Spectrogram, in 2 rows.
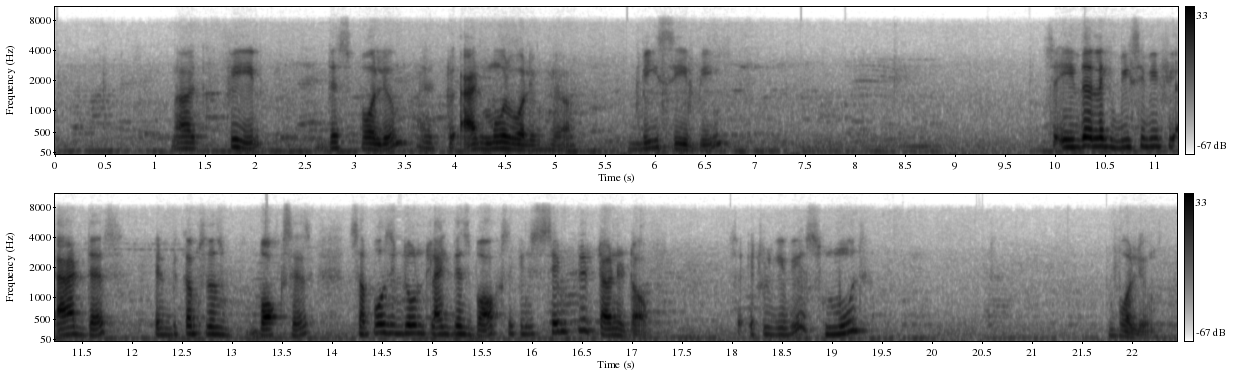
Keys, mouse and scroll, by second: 0.9 alt+click, 1.2 click, 2.3 click, 3.6 click, 5.9-6.7 typing, 7.9 click, 8.3 click, 9.7 shift+click, 10.6 click, 13.3 shift+click, 16.2 click, 16.8 click, 18.5 click, 19.2 click, 20.0 click, 20.5 click, 21.8 shift+click.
